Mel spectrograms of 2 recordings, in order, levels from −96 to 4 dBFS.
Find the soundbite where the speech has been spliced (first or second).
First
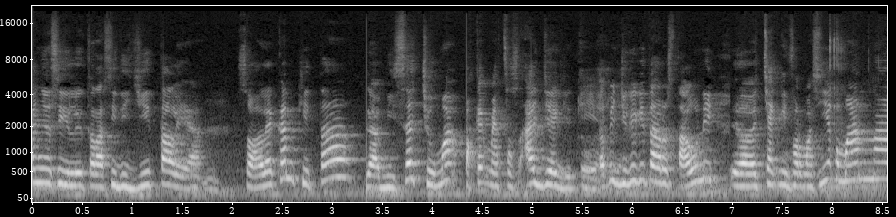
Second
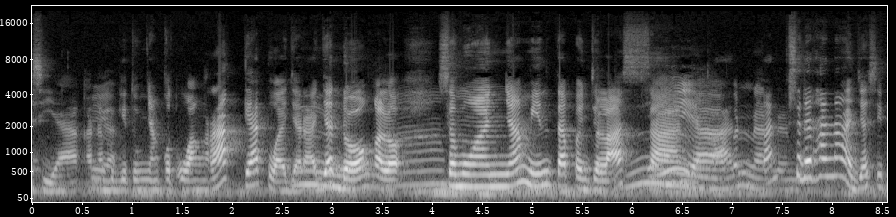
first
